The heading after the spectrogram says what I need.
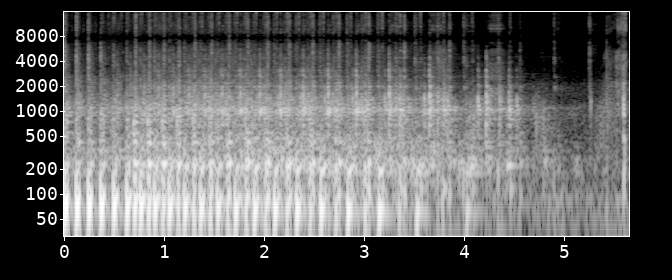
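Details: Mostly stock Honda clone single with stage-1-style header, 10 lb cast-iron flywheel, cam modified; cranked with choke on, slow heavy chuffing then faster and louder once the automatic compression release disengages; normal start-up with compression release.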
